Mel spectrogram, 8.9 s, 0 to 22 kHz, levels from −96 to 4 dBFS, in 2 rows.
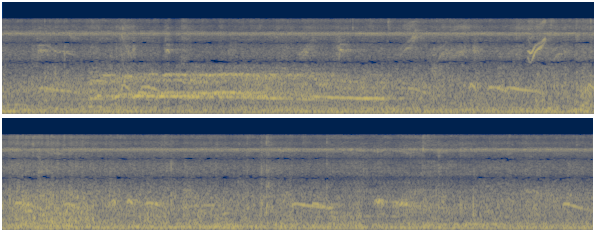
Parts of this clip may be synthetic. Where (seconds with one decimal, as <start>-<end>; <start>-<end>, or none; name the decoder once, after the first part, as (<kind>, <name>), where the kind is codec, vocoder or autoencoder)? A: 6.9-8.0 (codec, SNAC)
